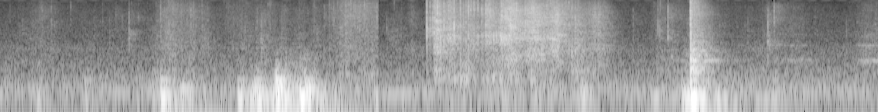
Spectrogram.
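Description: A woven plastic sack rustles and crinkles as logs are pulled out of it, with a few dull knocks of the logs on the wooden workbench.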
